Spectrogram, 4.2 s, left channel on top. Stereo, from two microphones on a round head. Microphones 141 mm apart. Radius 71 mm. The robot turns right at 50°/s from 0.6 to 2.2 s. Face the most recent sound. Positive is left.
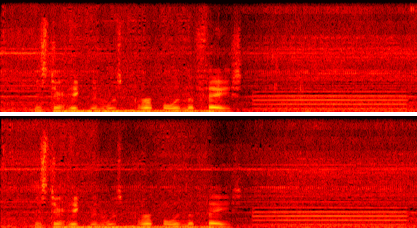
turn(degrees=-20)  # may be behind; listen again after turning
